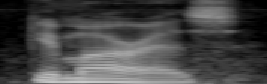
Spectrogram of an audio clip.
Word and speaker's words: Guimaraes: dave thank you oh it's great guimaras you got it yeah al gamaras never i never said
